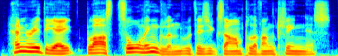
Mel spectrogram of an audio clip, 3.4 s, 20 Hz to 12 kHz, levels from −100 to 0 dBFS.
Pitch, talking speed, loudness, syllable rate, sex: 145 Hz, 195 wpm, -17 LUFS, 5.5 syllables/s, male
